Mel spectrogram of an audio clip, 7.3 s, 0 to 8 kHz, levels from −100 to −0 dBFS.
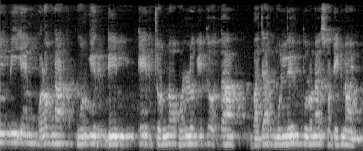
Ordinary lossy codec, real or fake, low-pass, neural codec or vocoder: none; fake; 7.2 kHz; codec, 16 kHz in and 24 kHz out, 2.2 kbps, FireRedTTS-2 codec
